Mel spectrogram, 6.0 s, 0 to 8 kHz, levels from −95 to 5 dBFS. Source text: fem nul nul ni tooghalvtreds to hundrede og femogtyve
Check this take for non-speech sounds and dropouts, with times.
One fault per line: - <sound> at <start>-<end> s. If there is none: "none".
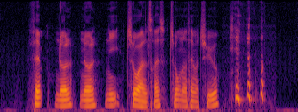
- laugh at 4.6-5.3 s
